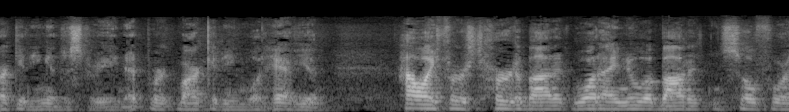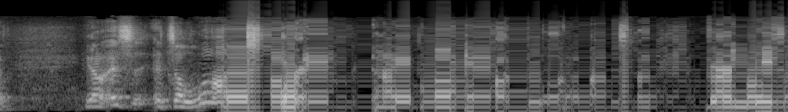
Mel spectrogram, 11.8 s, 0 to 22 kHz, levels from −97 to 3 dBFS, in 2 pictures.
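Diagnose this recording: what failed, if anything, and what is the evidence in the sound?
Robotic sound from repeated short buffers runs from 7.54 s to the end of the clip at 11.83 s. Through that stretch, essentially all of the audio becomes a rigid, metallic buzz locked at 188 Hz. That pitch implies a loop of about 5.3 ms. The likely cause is at the driver or buffer stage: fresh audio stopped arriving in time, so the last short block was replayed while the real signal was skipped.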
